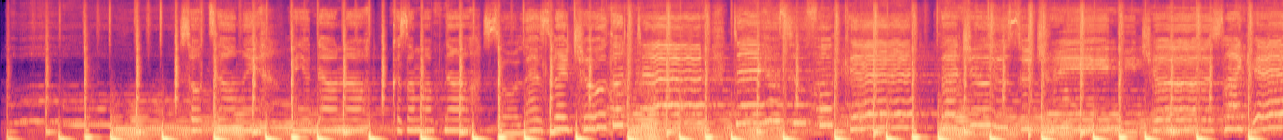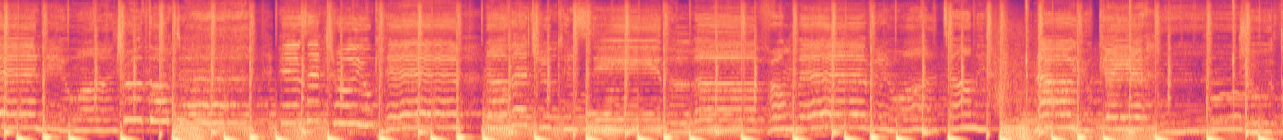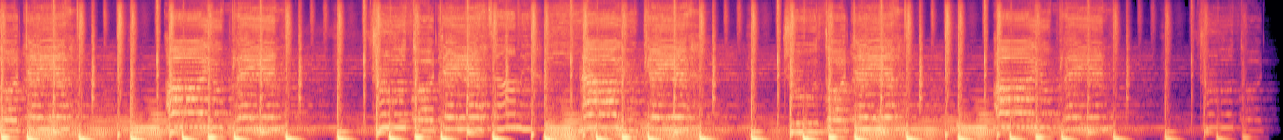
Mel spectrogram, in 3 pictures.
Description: поп , зарубежные , танцевальные , rnb , afrobeat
